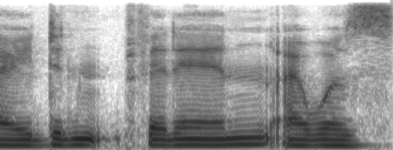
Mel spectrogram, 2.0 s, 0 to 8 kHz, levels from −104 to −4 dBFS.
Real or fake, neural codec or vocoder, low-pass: real; none; 7.2 kHz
